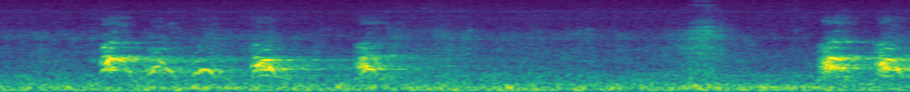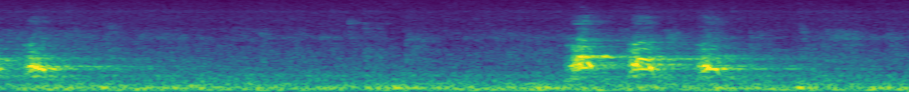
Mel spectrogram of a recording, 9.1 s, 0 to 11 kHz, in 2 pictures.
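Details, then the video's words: Dog barking on 6 February 2024 at 6:02 pm: three bursts of quick, fairly low barks, each burst holding about three barks, near 0.5, 4 and 7.5 seconds, over a steady low rumble. "Barking Dog"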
